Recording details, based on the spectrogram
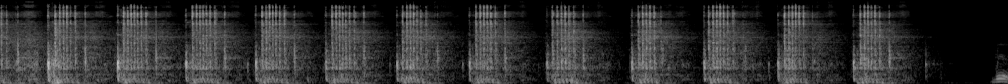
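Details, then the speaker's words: Stihl cut-off saw, one of three bought cheap, has good spark but won't start: steady recoil pulls with a dry squeaky ratcheting rasp and no firing; owner suspects internal damage, not confirmed. "but we'll just give it one more go and see if we get any life out of it at all that sounds squeaky if you if you listen"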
